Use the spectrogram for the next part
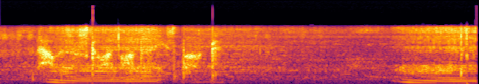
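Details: Adult man asleep, who denies snoring: deep, buzzing snores with a steady low drone on two breaths, separated by a quieter, airy breath; snoring.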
